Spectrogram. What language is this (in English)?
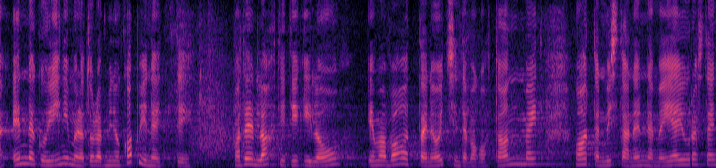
Estonian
